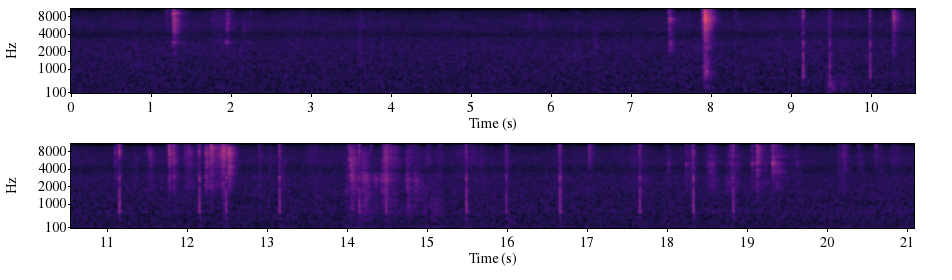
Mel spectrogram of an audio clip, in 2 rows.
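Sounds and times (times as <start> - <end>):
small metal parts clicking: 11.5 - 12.7, 18.0 - 20.7.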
